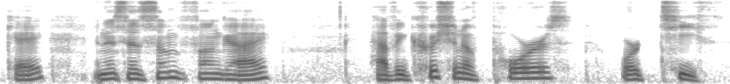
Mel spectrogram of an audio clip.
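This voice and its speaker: Gravelly man teaching kids outdoors. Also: a little high, fairly even intonation, slow pace, no room sound, distant mic. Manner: friendly, rambling with many fillers. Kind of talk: casual outdoor nature lesson for kids. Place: outdoors on his lawn.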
